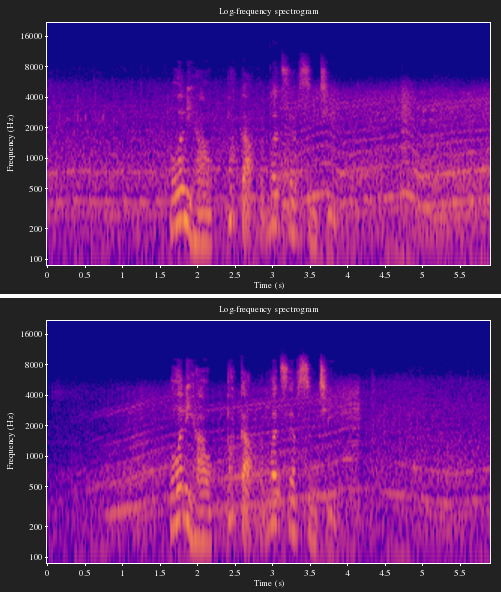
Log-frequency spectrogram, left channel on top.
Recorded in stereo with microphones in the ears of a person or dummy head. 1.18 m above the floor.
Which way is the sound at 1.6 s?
75° right (ahead or behind).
